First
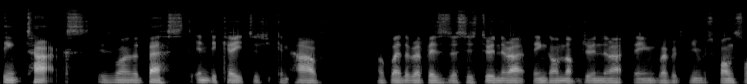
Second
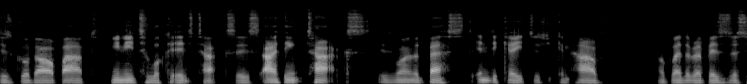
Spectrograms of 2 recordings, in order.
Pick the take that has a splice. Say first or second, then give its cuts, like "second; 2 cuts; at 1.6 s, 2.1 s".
second; 1 cut; at 1.0 s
